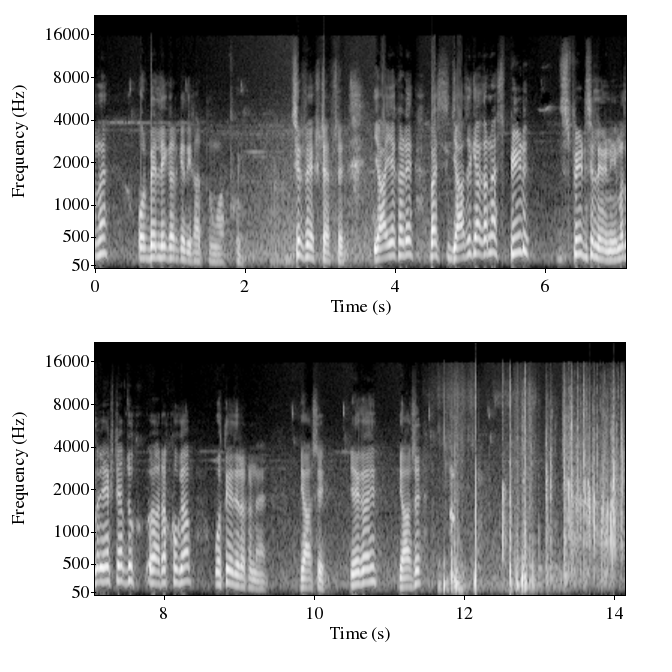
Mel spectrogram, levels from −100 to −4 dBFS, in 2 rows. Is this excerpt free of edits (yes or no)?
yes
